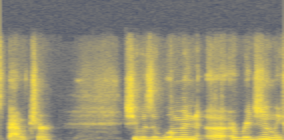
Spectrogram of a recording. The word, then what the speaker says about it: Boucher: Genie Castles, and it's pronounced Boucher. It looks like Boucher, but we've been assured by the family that it's Boucher.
